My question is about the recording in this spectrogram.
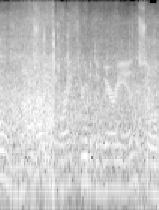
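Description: Ice hockey broadcast sound from the arena: a voice over steady crowd noise, with a couple of sharp clicks from play on the ice about a third of the way in.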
